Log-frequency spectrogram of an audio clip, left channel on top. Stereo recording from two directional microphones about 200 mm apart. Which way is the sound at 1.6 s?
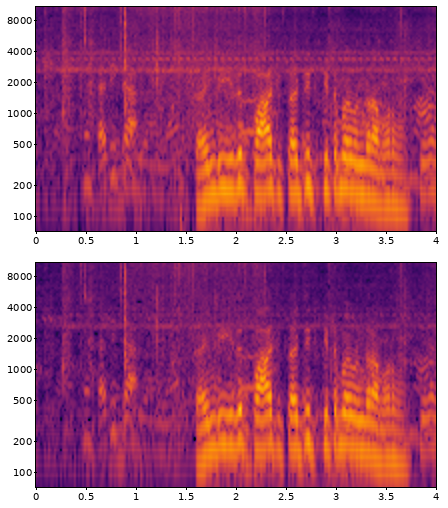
40° right (ahead or behind).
